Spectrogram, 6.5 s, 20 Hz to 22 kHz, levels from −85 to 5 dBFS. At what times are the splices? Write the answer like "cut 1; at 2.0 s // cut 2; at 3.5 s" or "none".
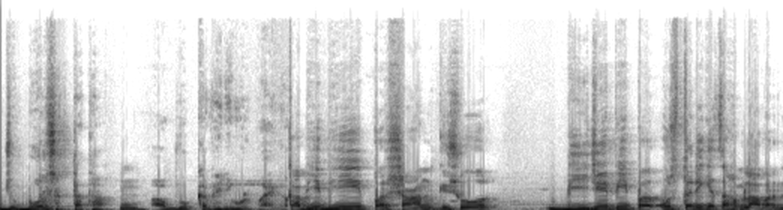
cut 1; at 2.3 s

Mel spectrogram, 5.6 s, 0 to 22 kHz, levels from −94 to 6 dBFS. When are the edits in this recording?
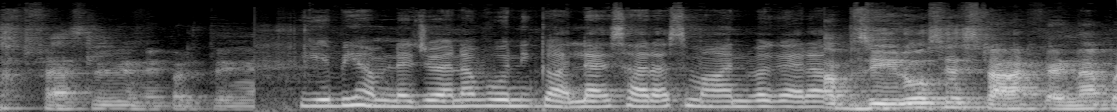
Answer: cut 1; at 1.3 s // cut 2; at 4.1 s

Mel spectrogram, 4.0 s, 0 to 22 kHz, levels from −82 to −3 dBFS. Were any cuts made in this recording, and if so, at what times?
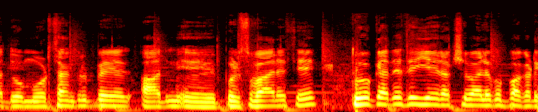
cut 1; at 2.5 s

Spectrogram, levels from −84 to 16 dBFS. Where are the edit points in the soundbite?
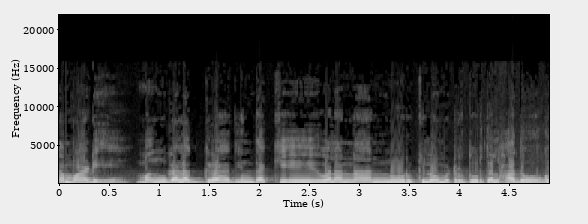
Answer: none

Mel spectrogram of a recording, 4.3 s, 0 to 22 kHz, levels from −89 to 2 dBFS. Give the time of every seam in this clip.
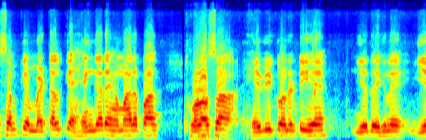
cut 1; at 1.7 s

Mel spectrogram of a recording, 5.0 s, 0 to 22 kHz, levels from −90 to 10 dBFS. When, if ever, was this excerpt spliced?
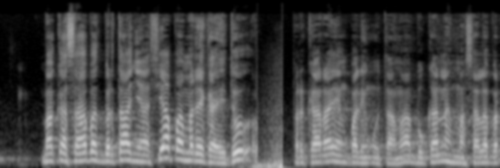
cut 1; at 2.6 s

